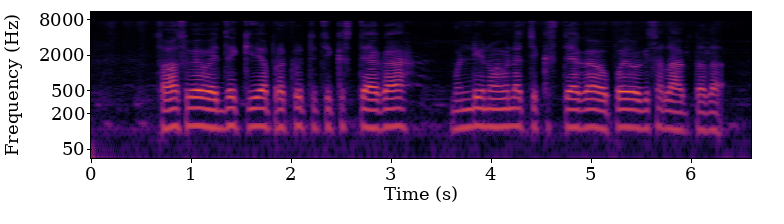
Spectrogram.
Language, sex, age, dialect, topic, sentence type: Kannada, male, 18-24, Central, agriculture, statement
